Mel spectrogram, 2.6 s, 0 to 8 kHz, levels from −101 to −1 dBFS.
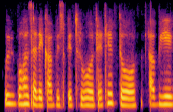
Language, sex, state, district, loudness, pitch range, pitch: Hindi, female, Uttar Pradesh, Gorakhpur, -16 LUFS, 190-225 Hz, 205 Hz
